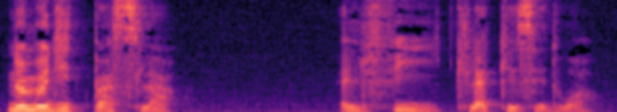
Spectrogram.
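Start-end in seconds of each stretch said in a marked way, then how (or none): 0.0-0.9 loud, forceful protest; raised-voice command to stop; angry shout. A narrator's reading. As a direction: shout her down. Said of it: "cria-t-il".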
